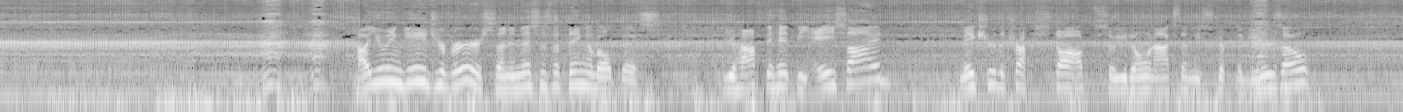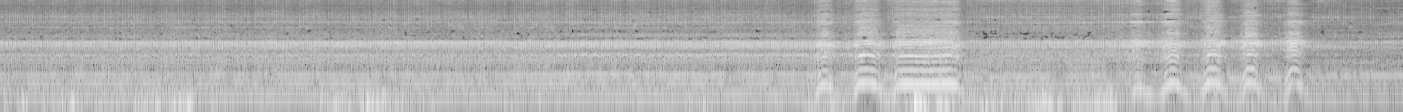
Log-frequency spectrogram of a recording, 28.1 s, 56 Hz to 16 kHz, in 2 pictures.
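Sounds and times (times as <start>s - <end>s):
engine throttle blips: 0.0s - 28.0s
small engine idling: 0.0s - 28.0s
person speaking: 3.1s - 9.0s, 9.6s - 13.3s.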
